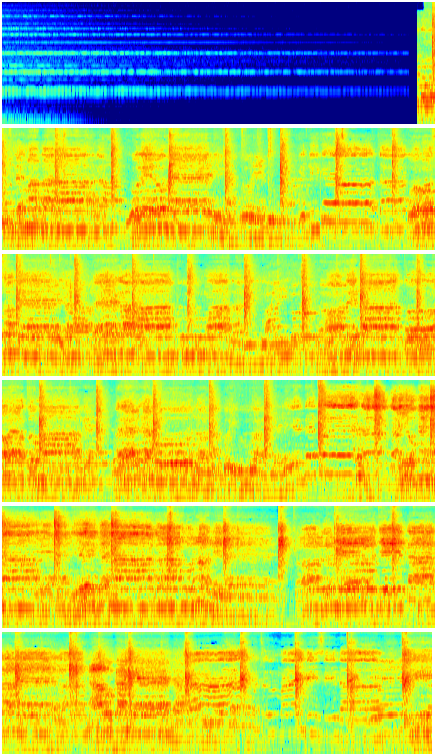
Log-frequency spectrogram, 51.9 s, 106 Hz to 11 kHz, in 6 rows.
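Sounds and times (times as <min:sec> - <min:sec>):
men singing together: 0:08.3 - 0:51.9
hand clapping: 0:08.4 - 0:51.9.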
